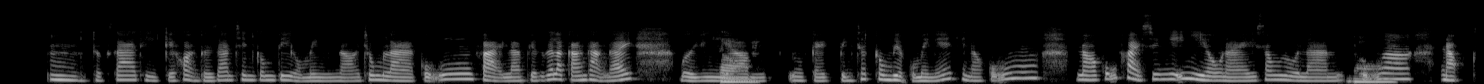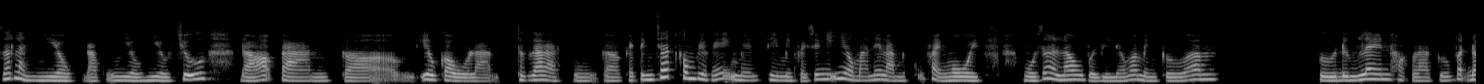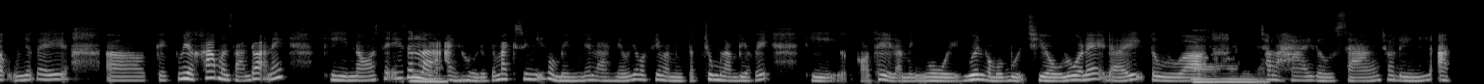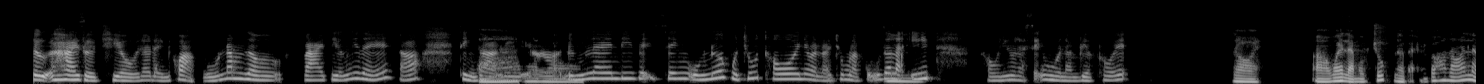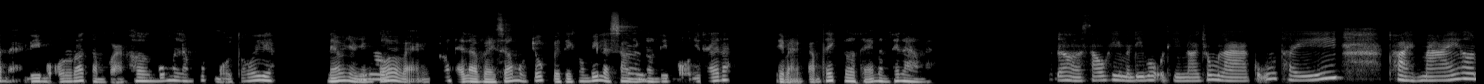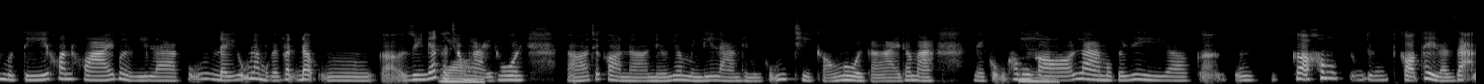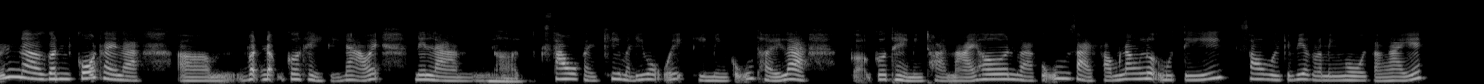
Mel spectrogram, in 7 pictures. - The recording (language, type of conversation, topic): Vietnamese, advice, Khi nào tôi cần nghỉ tập nếu cơ thể có dấu hiệu mệt mỏi?
- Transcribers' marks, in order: tapping; other background noise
